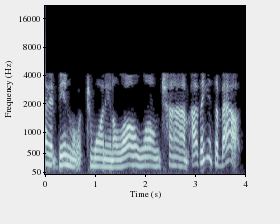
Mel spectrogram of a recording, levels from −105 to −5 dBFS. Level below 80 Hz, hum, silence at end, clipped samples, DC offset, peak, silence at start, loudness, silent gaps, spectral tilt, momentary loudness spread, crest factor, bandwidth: -66 dBFS; none; 0.15 s; under 0.1%; under 0.1%; -6 dBFS; 0 s; -22 LUFS; none; -10 dB/octave; 6 LU; 16 dB; 4.4 kHz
